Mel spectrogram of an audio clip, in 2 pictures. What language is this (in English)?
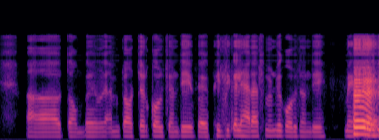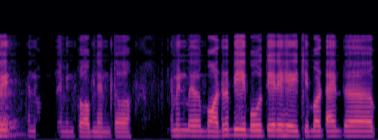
Odia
